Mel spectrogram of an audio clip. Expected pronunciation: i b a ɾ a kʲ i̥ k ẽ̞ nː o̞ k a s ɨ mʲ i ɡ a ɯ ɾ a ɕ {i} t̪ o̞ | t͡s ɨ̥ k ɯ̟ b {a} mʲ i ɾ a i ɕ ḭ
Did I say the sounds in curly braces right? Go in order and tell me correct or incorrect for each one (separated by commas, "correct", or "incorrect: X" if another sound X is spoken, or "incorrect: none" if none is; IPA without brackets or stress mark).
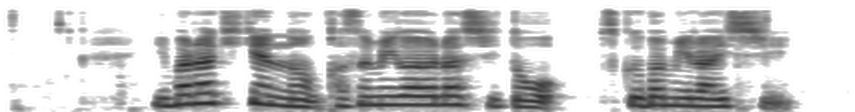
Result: correct, correct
